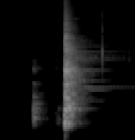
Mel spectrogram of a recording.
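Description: A steel plate set down as a lid on the rim of a metal pressure-cooker pot: a brief soft knock, then a sharp metallic clang about a second in that rings and fades.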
